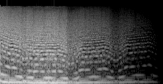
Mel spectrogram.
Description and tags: Classic rave noise as made famous in human resource's track "dominator" - commonly referred to as "hoover noises".
Sampled directly from a Roland Juno2.
roland, synth, juno2, samples, hoover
